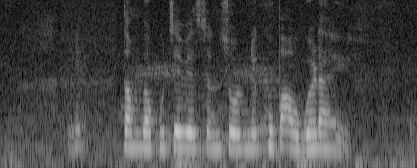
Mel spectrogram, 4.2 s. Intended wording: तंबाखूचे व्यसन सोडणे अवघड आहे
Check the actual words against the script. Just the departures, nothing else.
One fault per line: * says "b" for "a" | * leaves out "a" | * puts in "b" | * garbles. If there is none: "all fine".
* puts in "खूप"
